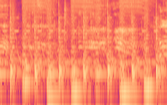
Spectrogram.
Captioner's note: Benderfax gasps; Mr. Froom groans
